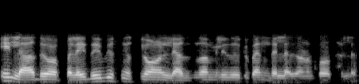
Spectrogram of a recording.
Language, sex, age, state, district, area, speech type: Malayalam, male, 18-30, Kerala, Thrissur, urban, conversation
